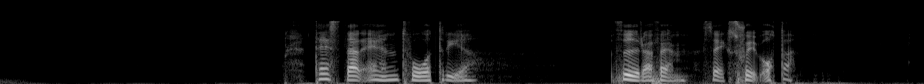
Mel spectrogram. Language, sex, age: Swedish, female, 56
